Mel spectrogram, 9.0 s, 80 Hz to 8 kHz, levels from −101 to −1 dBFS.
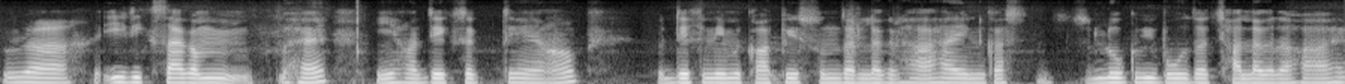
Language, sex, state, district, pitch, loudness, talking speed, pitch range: Hindi, male, Bihar, Supaul, 150 Hz, -19 LUFS, 160 wpm, 145-155 Hz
